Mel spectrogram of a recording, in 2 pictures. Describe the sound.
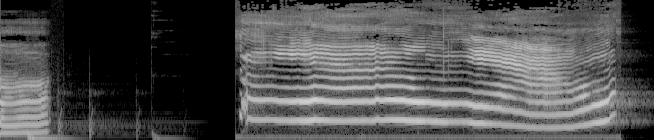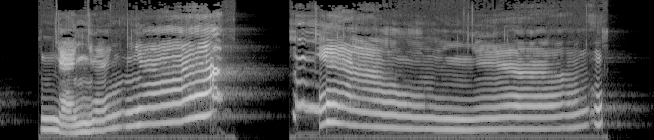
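A voice imitating a cat named Tama gives three long, drawn-out meows, each wavering in pitch and rising and falling, with short pauses between them and a low hum underneath.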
